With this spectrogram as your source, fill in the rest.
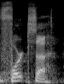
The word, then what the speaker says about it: Forza: Forza. Forza. You have you have great fortza. Thank you. Um pronunciation. This is kind of like fo r t s a with a real sharp s.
